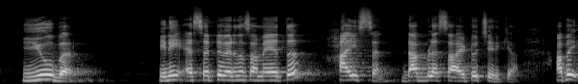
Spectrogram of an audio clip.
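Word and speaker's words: heißen: ഇവിടെ നിങ്ങൾ ഒന്നും ചെയ്യേണ്ടതില്ല ഡബിൾ എസ് ആയിട്ട് ഉച്ചരിച്ചാൽ മതി ഓക്കേ ഫോർ എക്സാമ്പിൾ ഈ വാക്ക് ഉച്ചരിക്കുന്നത് ഹൈസൺ ഹൈസൺ അതായത് ഈ ഒരു അസറ്റ് വരുന്ന സമയത്ത് നിങ്ങൾ എന്ത് ചെയ്യുക നമ്മുടെ ഇംഗ്ലീഷിലൊക്കെ ഡബിൾ എസ് സ്ട്രെസ്സ് ചെയ്തിട്ട് എന്ത് ചെയ്യുക ഉച്ചരിക്കുക ഹൈസൺ ഹൈസൺ സോ ഈ ഒരു എക്സാമ്പിൾ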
